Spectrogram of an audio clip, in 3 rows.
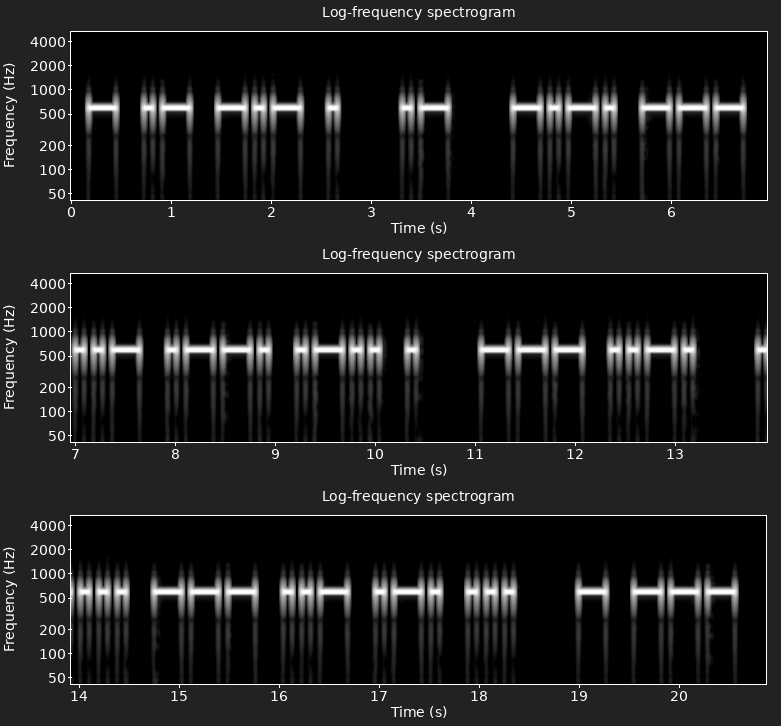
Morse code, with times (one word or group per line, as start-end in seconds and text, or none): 0.2-2.7 TAKE
3.3-3.8 A
4.4-10.4 COUPLE
11.1-13.2 OF
13.8-18.3 HOURS
19.0-20.6 TO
